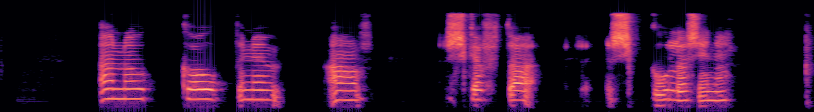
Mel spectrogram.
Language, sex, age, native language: Icelandic, male, 11, Icelandic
